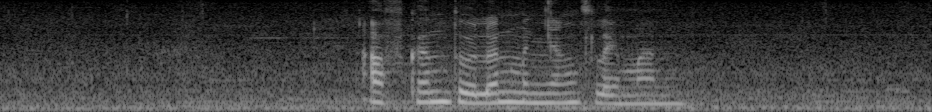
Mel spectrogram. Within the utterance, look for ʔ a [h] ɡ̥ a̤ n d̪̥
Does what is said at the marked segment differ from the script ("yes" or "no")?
yes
